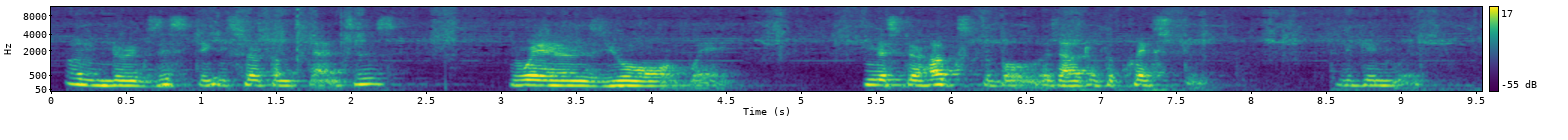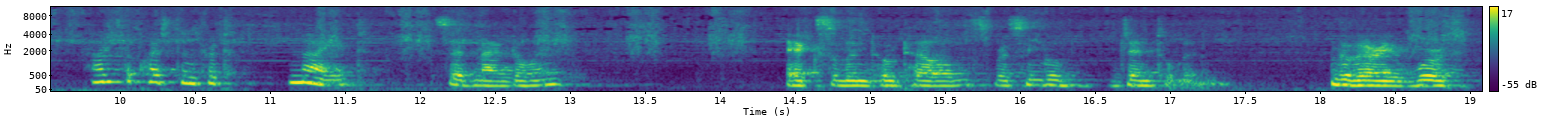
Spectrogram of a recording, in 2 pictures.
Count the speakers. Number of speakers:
one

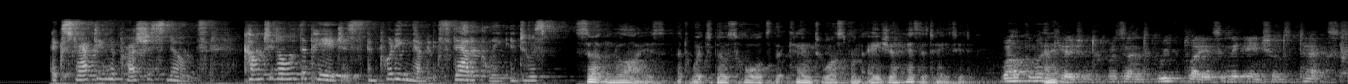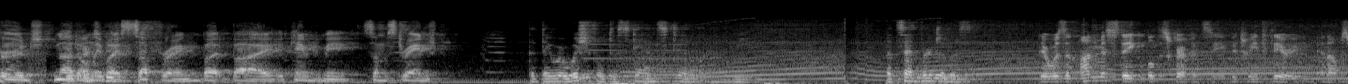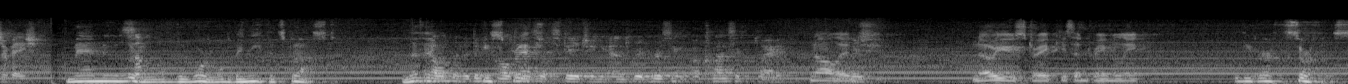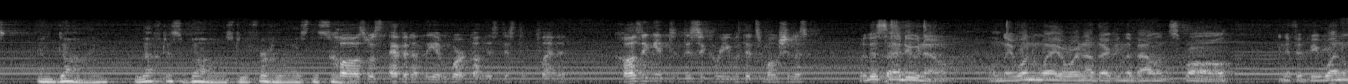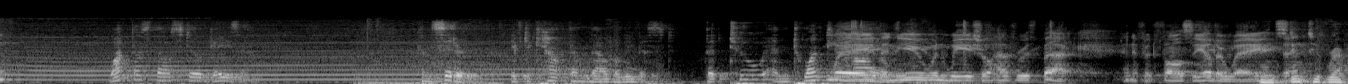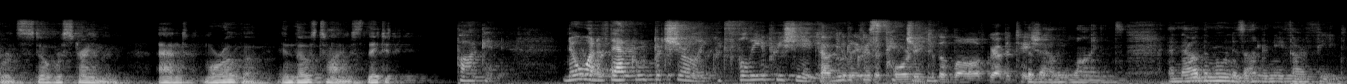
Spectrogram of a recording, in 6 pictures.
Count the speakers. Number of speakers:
seven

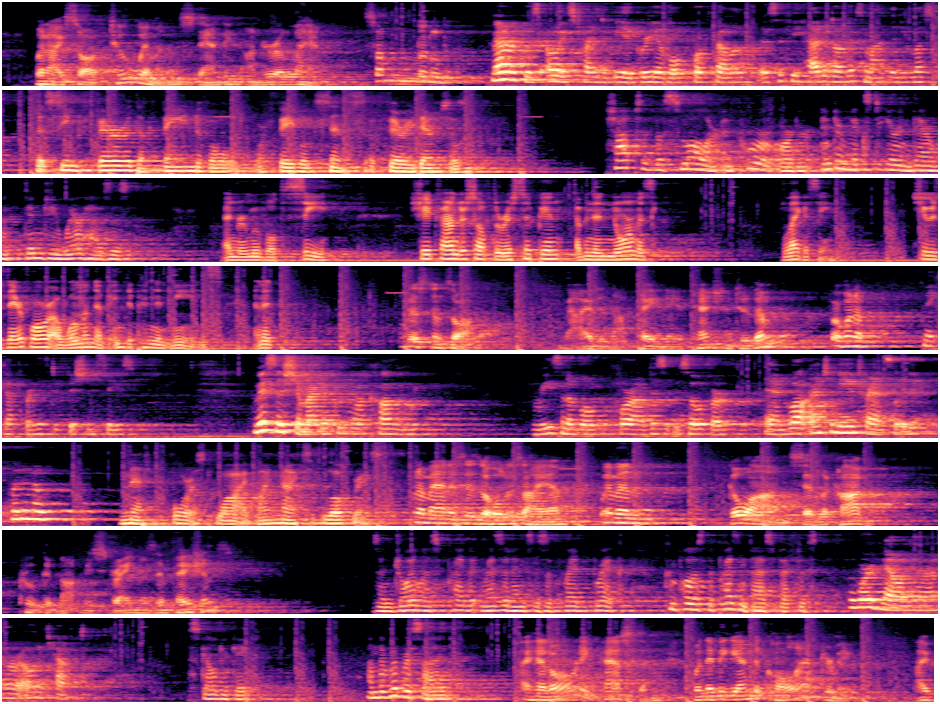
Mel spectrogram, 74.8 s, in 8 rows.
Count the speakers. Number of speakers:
five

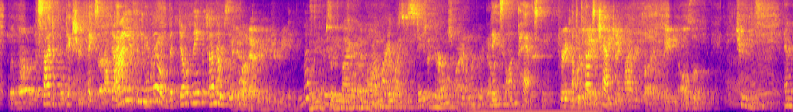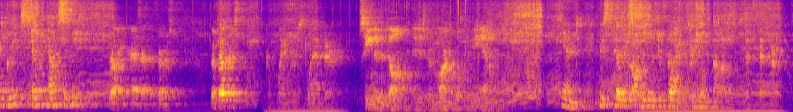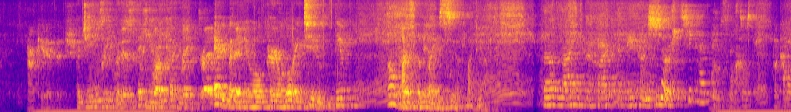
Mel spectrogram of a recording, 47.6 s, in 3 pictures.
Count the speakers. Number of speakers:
ten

